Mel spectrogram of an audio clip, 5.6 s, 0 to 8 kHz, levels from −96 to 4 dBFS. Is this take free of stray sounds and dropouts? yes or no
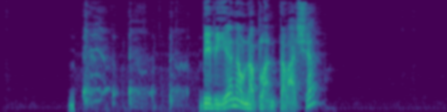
no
